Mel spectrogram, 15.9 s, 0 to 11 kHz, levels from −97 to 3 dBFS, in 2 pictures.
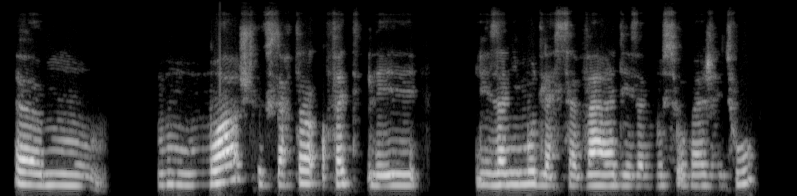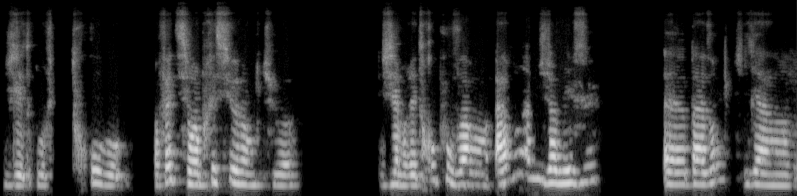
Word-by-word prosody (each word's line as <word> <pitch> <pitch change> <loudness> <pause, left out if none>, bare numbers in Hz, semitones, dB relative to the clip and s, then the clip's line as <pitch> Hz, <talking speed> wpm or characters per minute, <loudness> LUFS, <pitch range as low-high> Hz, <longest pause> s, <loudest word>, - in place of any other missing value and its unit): Hem, 190 -4 +1 0.6
moi, 200 +5 +4
je - - -13
trouve 215 -1 -11
certains, 205 +2 -1
en - - -7
fait, 205 +1 0 0.2
les 185 +1 -2 0.5
les 195 0 -4
animaux 200 +1 +1
de 200 - -9
la 175 -1 -3
savanne, 185 +1 +1
les 180 -1 -8
animaux 175 +1 -9
sauvages 180 0 -8
et 180 - -20
tout, 215 +9 -8 0.4
je 185 -1 -12
les - - -1
trouve 180 0 -10 0.2
trop 225 -1 -2
beaux, 175 -3 -6 0.2
en 185 - -3
fait, 255 +4 +1
ils - - -7
sont 205 - +5
impressionnants, 215 -1 +1
tu 190 0 -13
vois? 180 0 -5 0.8
J'aimerais 185 -1 -1
trop 265 +8 -5
pouvoir 205 -6 +2
ah 220 +3 +8
ouais, 360 - -15
ah - - 0
mais 295 - -4
j'en 225 -1 +6
ai 220 - +6
vu, 245 +5 -7 0.7
heu, 200 -1 +2
par 205 -1 +6
exemple, 245 +6 -3
il 205 - -13
y 210 - 0
a 195 - +4
un 185 -1 -5
195 Hz, 175 wpm, -21 LUFS, 185-215 Hz, 0.8 s, ah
